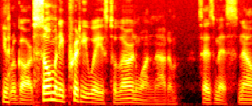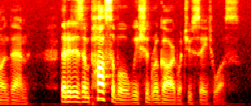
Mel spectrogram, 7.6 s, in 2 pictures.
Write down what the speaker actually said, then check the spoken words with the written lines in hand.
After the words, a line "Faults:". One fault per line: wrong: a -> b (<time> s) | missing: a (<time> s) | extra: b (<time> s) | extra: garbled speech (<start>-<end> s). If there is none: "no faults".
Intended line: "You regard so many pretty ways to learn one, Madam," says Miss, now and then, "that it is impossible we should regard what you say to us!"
"You regard so many pretty ways to learn one, Madam," says Miss, now and then, "that it is impossible we should regard what you say to us!"
Faults:
no faults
